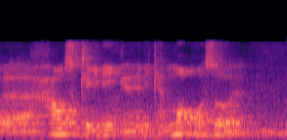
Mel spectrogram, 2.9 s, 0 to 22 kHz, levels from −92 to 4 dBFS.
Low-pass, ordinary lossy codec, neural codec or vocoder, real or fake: 7.2 kHz; none; vocoder, 44.1 kHz, 80 mel bands, Vocos; fake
